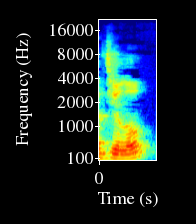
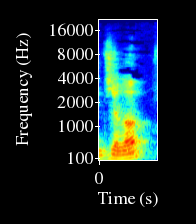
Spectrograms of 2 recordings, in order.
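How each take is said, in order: First: Dielo ending in a clear O; wrong pronunciation. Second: Diela ending in A, not O; correct pronunciation. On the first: Teacher warning students off the written O, wrong pronunciation. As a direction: say dielo with the written O sounded at the end. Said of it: "On dit pas dielo". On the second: Teacher showing students the spoken A, correct pronunciation. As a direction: say diela with the final O reduced to an A. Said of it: "on dit diela". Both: Shown as a demonstration.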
